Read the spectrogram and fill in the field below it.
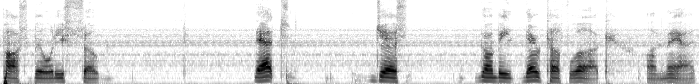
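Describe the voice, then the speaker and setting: Man, gameplay walkthrough, slow, step-by-step instructions, middle pitch, faint background noise. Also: rough recording. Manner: slow, plain step-by-step explaining of controls. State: has the hiccups. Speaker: gameplay video host.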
